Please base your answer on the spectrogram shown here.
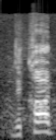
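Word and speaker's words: Descartes: this this cartes however the card is how we pronounce it yeah so basically that's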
